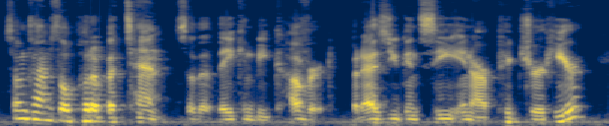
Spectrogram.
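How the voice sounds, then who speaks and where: A man's voice: deep voice, big pitch swings, a little fast, fairly bright tone, husky. An American man, a teacher of young children, reading aloud and explaining simply as he addresses the children directly. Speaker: first grade teacher.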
